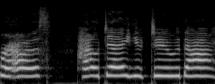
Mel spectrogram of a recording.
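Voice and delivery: mock outraged, furious shriek, very high. Retelling when her little sister peed in her bed: imitating her own furious screaming. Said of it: "I was furious and I was screaming".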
